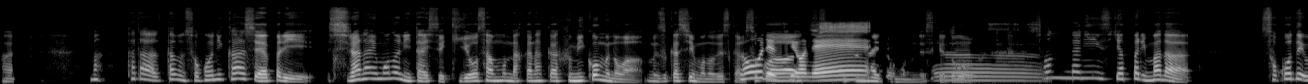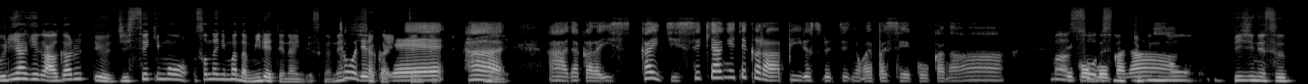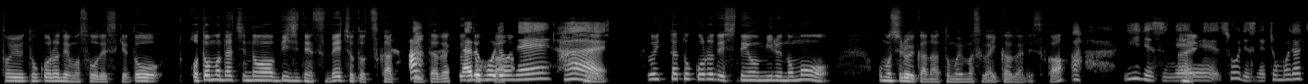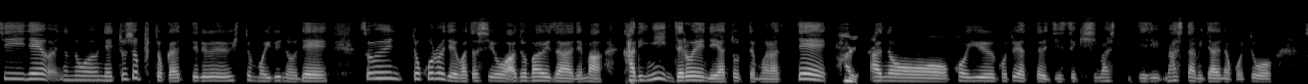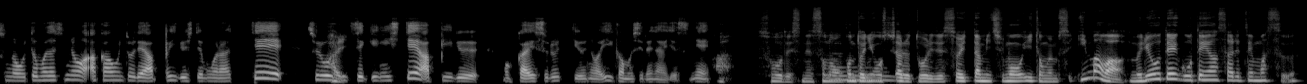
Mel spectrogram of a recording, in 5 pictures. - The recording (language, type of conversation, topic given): Japanese, advice, 小さな失敗で目標を諦めそうになるとき、どうすれば続けられますか？
- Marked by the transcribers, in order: none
